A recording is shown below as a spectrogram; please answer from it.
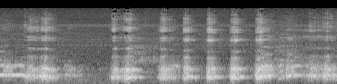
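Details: In Guanacaste, Costa Rica, a howler monkey sings with a drawn-out hoarse roar, a short pause, then a run of throaty grunting pulses repeated roughly twice per second.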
